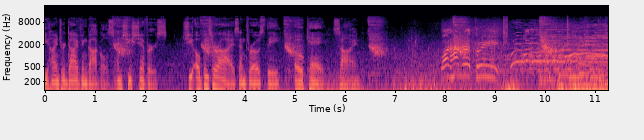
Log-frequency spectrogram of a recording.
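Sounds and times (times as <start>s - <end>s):
speech: 0.0s - 6.9s, 7.9s - 11.0s
crew applauding and cheering: 9.1s - 11.2s.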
